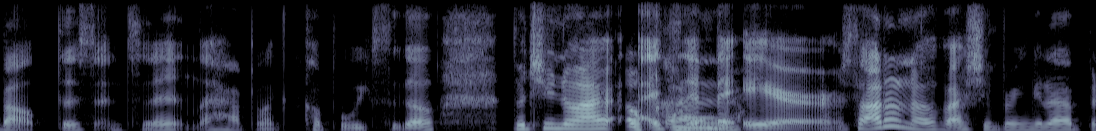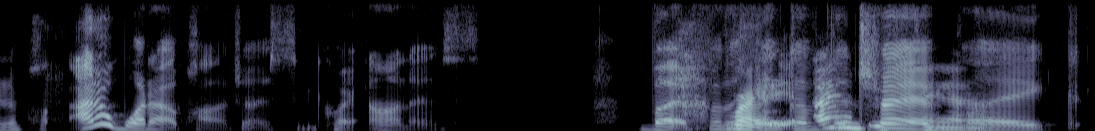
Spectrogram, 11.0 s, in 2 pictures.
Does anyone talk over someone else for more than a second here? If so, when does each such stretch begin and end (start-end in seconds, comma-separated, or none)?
9.1-10.4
